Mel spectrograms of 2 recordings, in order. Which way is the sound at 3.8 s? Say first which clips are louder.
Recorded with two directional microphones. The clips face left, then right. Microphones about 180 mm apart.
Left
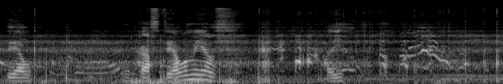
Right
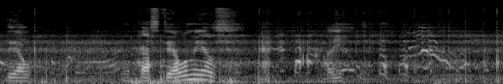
Right 1 dB; 35° right (ahead or behind).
